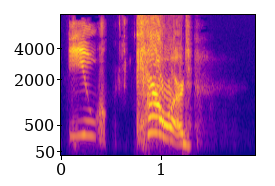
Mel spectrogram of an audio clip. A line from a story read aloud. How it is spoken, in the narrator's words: came instantly her choking defiance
